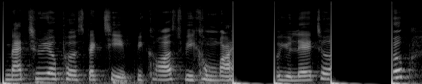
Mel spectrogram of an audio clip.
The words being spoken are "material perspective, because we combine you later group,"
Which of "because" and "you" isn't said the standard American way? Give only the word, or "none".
because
